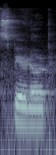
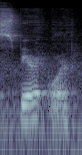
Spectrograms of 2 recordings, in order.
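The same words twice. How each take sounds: First: The words are enunciated in a normal, plain way. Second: The words are enunciated in an exaggerated, odd way. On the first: "Or just spirit orb" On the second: "Weird pronunciation is optional. Or weird enunciation"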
